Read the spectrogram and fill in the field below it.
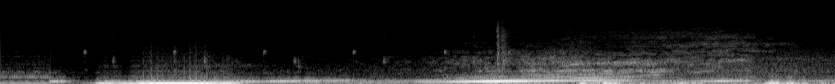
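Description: A 2014 Ford Mustang Shelby GT500 rumbles out of a garage, its deep engine swelling loudly with a couple of revs, then settling into a lower, steady drone as it rolls away at close range.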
